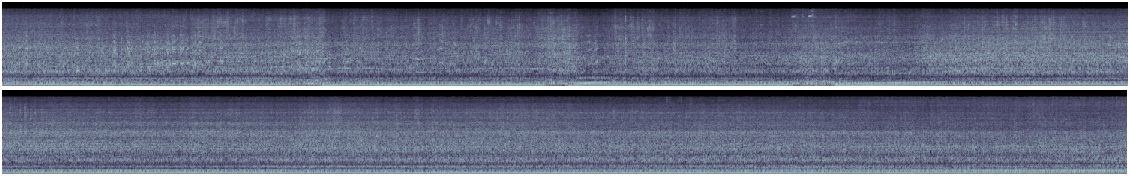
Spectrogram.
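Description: Crawler bulldozer's diesel engine running steadily while pushing sand. Its pitch drops briefly and recovers three times, about four, seven and eleven seconds in.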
